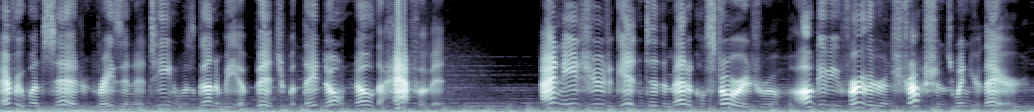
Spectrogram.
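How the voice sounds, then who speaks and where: A woman voicing a brash, exasperated mother and doctor in a game, loud and commanding. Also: on the high side, animated, moderate pace, exaggerated voice, low-quality recording. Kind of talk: amateur game character voice. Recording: music behind the voice.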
